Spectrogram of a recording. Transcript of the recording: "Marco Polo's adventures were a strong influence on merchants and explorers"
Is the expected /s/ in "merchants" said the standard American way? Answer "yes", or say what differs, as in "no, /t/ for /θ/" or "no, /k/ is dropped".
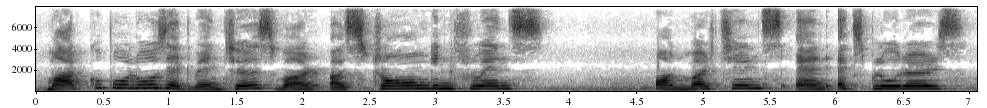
yes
